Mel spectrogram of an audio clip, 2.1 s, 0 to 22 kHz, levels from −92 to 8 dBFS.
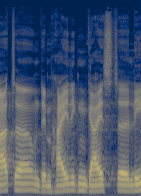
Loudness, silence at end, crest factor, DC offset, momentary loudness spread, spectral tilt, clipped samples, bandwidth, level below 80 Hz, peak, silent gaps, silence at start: -22 LUFS; 0 s; 18 dB; under 0.1%; 3 LU; -5 dB/octave; under 0.1%; 17.5 kHz; -72 dBFS; -2 dBFS; none; 0 s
